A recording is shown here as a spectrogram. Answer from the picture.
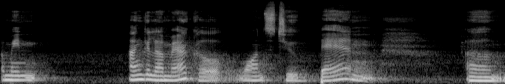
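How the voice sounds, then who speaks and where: Speaking at a very slow pace with a German accent, a woman is heard with audible room echo and noticeable background noise. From Germany. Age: 50s. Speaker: audience member asking a question. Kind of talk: audience question at a lecture. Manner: halting.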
